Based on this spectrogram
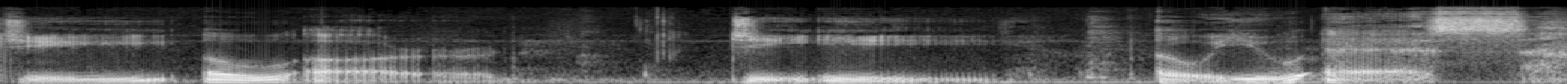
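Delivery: very low, slow, drawn-out sultry delivery. Showing how they spell out a word letter by letter: sexy spelling voice. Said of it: "I put on my sexy spelling voice and then just spell it out, you know, like like this".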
